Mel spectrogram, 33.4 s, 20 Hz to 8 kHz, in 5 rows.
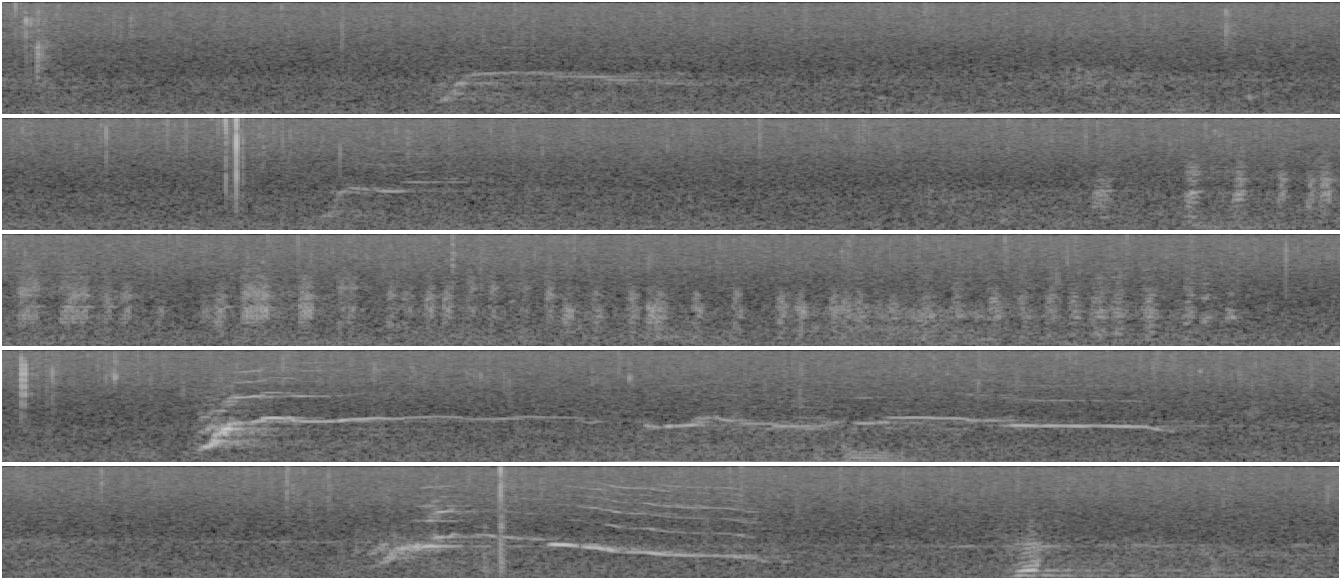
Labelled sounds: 2.3	3.2	humpback whale, 0.84 to 1.2 kHz
5.3	5.6	humpback whale, 0.94 to 1.3 kHz
8.3	8.8	humpback whale, 0.94 to 1.3 kHz
21.0	22.8	humpback whale, 0.78 to 2.5 kHz
23.3	26.0	humpback whale, 0.81 to 2.1 kHz
28.6	30.6	humpback whale, 0.78 to 4.8 kHz

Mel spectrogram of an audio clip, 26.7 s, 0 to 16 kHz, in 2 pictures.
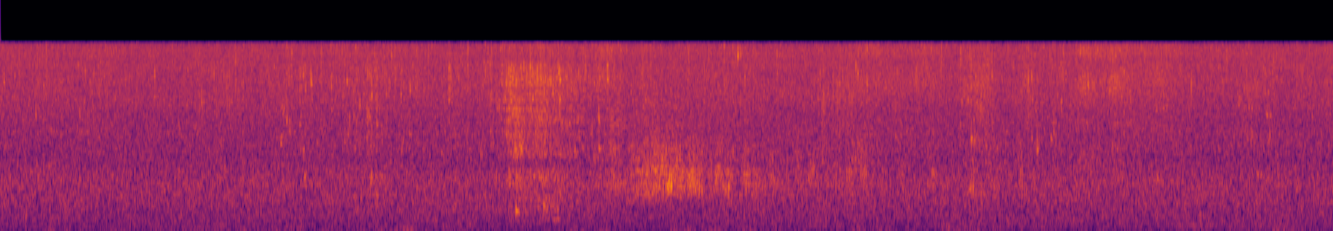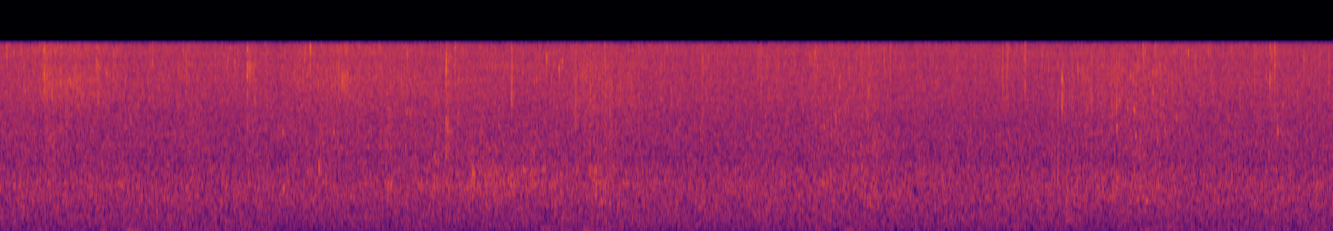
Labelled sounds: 6.4	7.0	water noise, 0.78 to 1.2 kHz

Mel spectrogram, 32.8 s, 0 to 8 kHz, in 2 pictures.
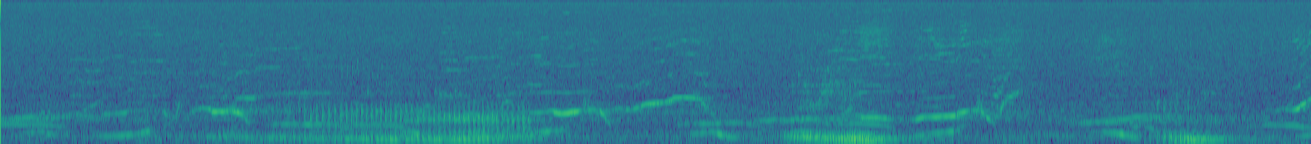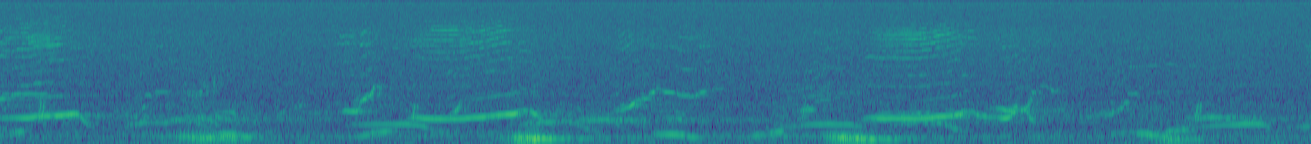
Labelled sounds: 0.9	1.2	humpback whale, 2.3 to 2.4 kHz
2.9	3.9	humpback whale, 0.80 to 3.1 kHz
5.8	8.8	humpback whale, 0.80 to 2.5 kHz
10.3	11.1	humpback whale, 2.3 to 3.0 kHz
11.7	12.0	humpback whale, 2.6 to 3.3 kHz
13.0	13.3	humpback whale, 3.1 to 3.6 kHz
16.3	17.3	humpback whale, 0.80 to 4.1 kHz
20.8	22.9	humpback whale, 0.80 to 4.8 kHz
24.2	25.3	humpback whale, 0.80 to 3.9 kHz
27.2	28.4	humpback whale, 0.86 to 4.6 kHz
29.4	29.7	humpback whale, 1.0 to 1.3 kHz

